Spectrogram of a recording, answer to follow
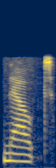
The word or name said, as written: knout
